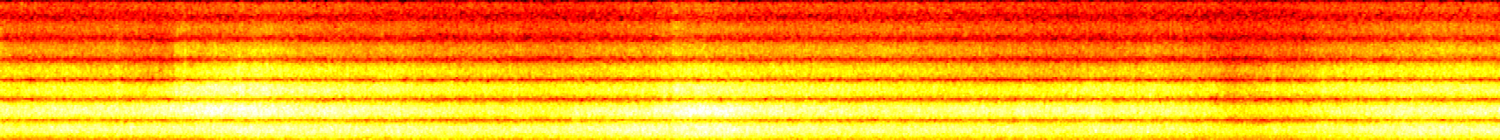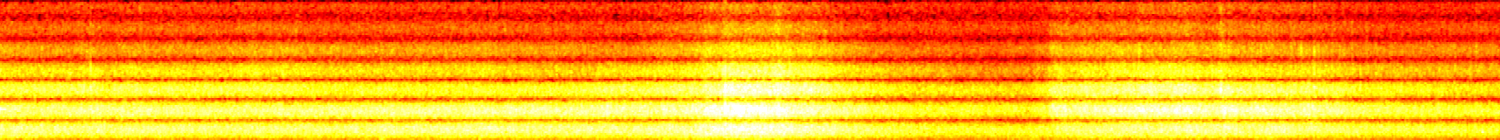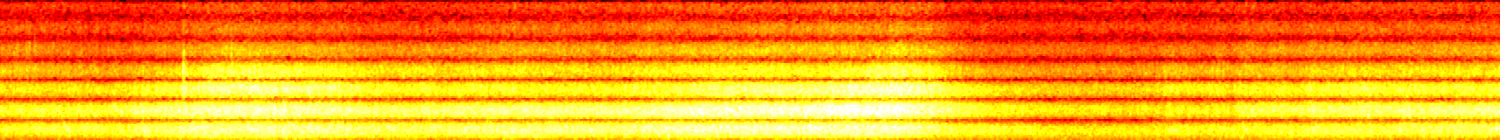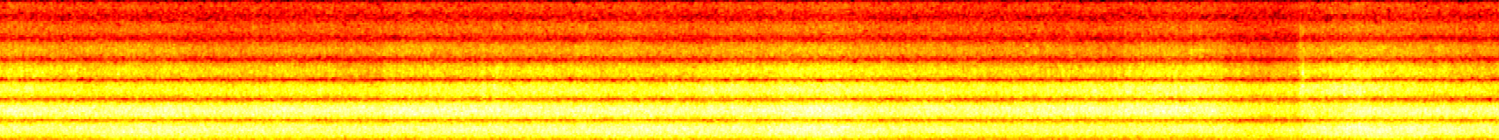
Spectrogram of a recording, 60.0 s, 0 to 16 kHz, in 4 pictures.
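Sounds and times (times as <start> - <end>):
sea waves breaking on beach: 0.0 - 59.9.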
